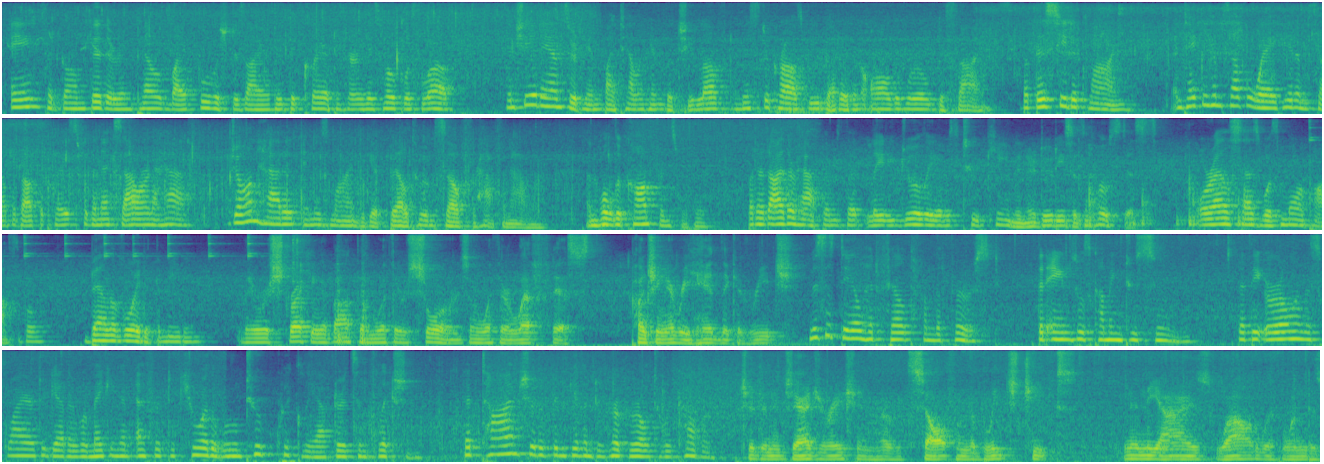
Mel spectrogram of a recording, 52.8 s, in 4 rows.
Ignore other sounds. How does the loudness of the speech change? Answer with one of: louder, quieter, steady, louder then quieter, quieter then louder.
steady.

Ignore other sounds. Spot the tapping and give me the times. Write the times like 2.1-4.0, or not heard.
23.9-30.1.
